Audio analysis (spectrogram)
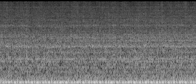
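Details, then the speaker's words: Jeep WJ with an aftermarket VDO electric cooling fan whose connector wiring burned; engine temperature reached 270 degrees: loud, steady low droning roar with a rough buzzing edge from the worn-sounding fan; noisy cooling fan. "um the thing makes a ton of noise as you can hear and just learn from my mistakes"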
